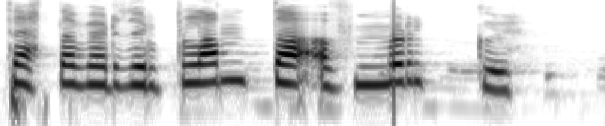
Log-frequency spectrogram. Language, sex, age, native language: Icelandic, male, 9, Icelandic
